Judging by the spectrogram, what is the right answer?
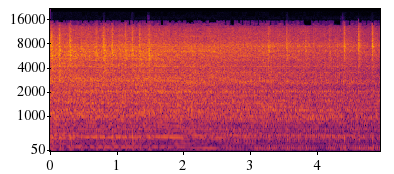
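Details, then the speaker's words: Yamaha YZ250 two-stroke, kick-started for the first time after a fresh top end (new Wiseco part) at 74 hours: a crackly buzz dropping from a rev to a steady fast idle, firing clean and running normally. "i just had it outside um kicked it over got it going fire it up now"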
